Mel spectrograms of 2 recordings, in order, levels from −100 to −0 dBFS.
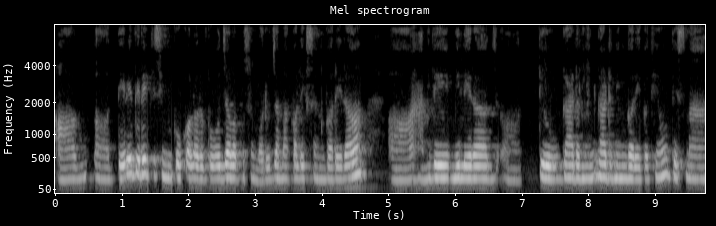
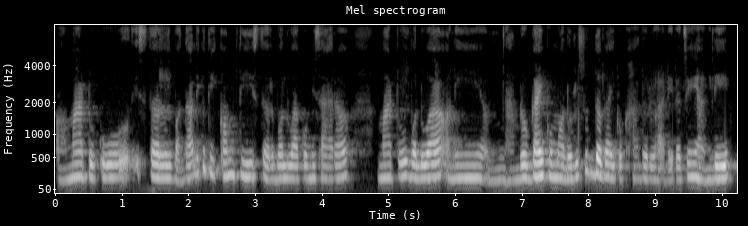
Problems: constant background noise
